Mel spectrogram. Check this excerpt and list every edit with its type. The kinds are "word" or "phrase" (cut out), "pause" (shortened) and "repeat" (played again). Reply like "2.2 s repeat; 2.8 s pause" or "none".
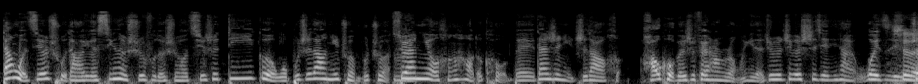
3.9 s word; 6.3 s pause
